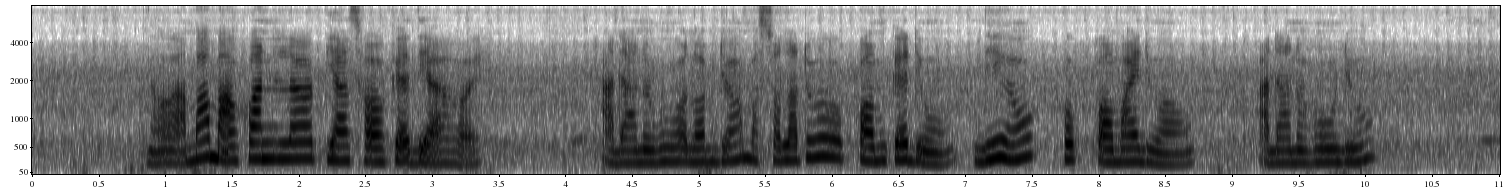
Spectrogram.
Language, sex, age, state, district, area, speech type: Assamese, female, 30-45, Assam, Nagaon, rural, spontaneous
